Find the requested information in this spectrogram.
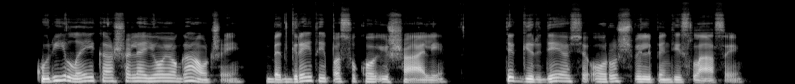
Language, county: Lithuanian, Panevėžys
